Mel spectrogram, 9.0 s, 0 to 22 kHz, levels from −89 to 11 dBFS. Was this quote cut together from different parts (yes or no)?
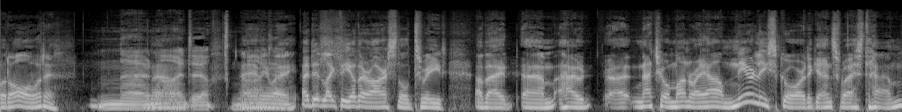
yes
